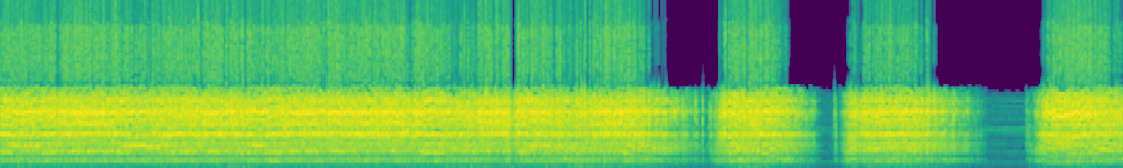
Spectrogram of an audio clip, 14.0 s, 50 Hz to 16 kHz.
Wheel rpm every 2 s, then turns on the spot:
220, 230, 220, 90, 80, 40, 150.
none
